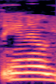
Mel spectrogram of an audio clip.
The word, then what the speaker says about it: Inu: It's pronounced Inu.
